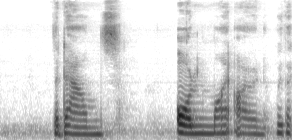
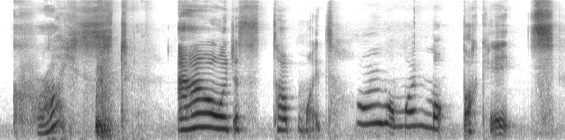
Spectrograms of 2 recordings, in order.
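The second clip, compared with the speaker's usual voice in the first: high, drawn-out yelp of pain; real pained outburst; 9 semitones higher, much slower than usual. Real, not acted. Vlogger has just stubbed her toe, pained outburst. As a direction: stretch the words out high through the sting.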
